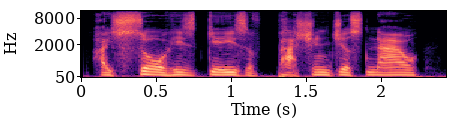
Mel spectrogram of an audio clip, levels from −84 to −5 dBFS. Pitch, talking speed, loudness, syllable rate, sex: 120 Hz, 195 wpm, -18 LUFS, 4.4 syllables/s, male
